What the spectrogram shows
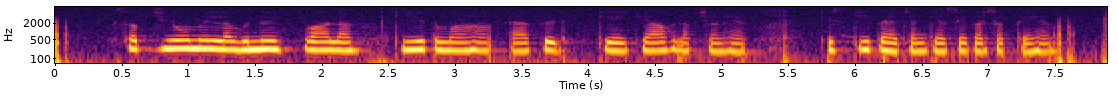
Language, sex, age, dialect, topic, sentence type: Hindi, female, 18-24, Garhwali, agriculture, question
